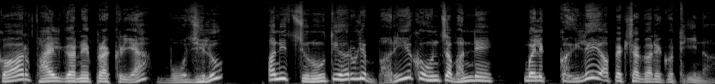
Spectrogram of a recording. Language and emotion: Nepali, surprised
